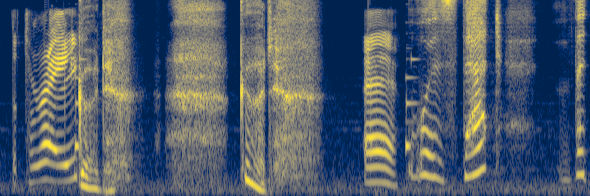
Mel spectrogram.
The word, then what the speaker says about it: Dottore: It's Dottore, not Dottore.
